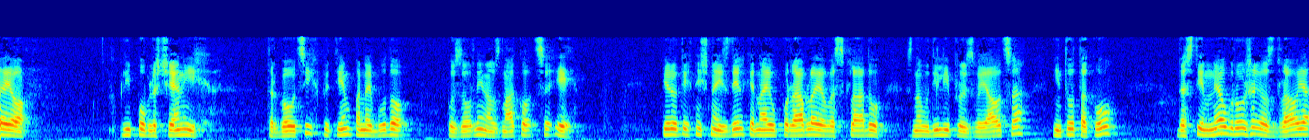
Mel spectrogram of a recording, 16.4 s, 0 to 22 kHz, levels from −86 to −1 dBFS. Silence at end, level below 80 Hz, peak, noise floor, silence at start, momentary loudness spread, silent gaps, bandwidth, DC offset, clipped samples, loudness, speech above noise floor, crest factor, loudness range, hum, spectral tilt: 0 s; -66 dBFS; -8 dBFS; -59 dBFS; 0 s; 9 LU; none; 7.6 kHz; under 0.1%; under 0.1%; -27 LUFS; 33 dB; 20 dB; 3 LU; none; -5.5 dB/octave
